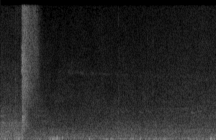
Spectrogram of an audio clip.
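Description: Wind blowing across the microphone, with a brief loud rush about half a second in, over a steady background hiss and rumble.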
